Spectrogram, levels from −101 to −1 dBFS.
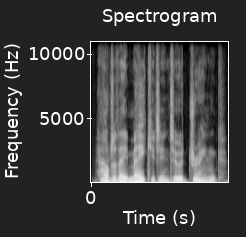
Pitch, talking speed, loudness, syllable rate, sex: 125 Hz, 280 wpm, -16 LUFS, 6.2 syllables/s, male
